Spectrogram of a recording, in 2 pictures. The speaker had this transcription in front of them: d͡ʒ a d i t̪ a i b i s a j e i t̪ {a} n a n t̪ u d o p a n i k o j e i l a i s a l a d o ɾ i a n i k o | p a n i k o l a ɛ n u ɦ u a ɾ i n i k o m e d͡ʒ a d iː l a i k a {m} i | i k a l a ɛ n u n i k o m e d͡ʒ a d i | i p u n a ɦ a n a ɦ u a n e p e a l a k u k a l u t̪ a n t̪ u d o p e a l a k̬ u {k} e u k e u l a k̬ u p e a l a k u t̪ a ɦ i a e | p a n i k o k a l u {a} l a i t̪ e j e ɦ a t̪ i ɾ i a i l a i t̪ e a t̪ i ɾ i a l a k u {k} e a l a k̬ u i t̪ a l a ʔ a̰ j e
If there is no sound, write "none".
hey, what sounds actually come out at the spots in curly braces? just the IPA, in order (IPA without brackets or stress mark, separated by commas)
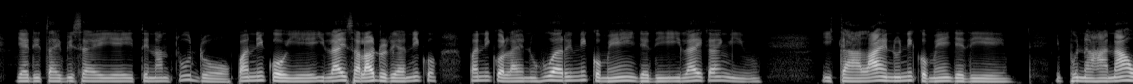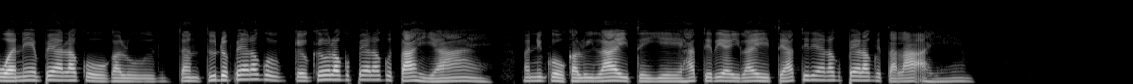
e, ŋ, k, i, p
